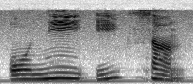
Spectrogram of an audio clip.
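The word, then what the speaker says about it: おにいさん: Oni-san. So when you spell it, you add hiragana I in between ni and sa. And then when you read this word, it is oni-san, not oni-san. You say oni-san.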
